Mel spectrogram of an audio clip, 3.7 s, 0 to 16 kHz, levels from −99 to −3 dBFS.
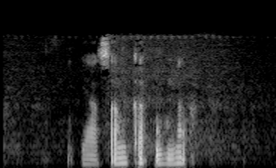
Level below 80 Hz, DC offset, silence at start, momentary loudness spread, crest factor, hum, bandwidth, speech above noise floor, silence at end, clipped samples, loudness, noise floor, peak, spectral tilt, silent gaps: -62 dBFS; under 0.1%; 1.1 s; 13 LU; 26 dB; none; 7.6 kHz; 48 dB; 1.1 s; under 0.1%; -27 LUFS; -75 dBFS; -4 dBFS; -5 dB/octave; none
